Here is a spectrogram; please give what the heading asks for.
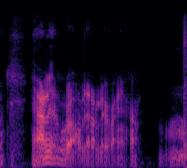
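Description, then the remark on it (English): A person's voice imitates a dog's grumbling growl, a rumbling, mumbled vocal lasting about a second, followed by a brief pause and a shorter grumble. “That's what the dogs always do.”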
